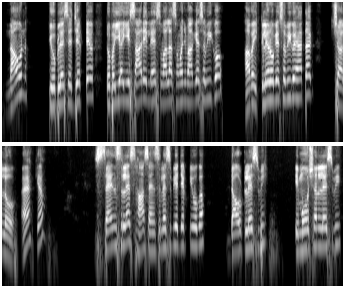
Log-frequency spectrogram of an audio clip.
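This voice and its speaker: A man teaching an online English grammar class, quizzing students rapid-fire in a teasing, energetic way. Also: sits high, dry recording, poor audio.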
